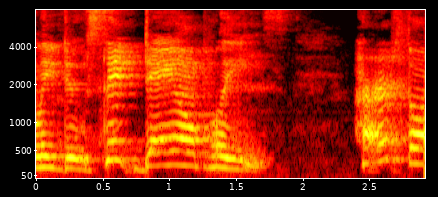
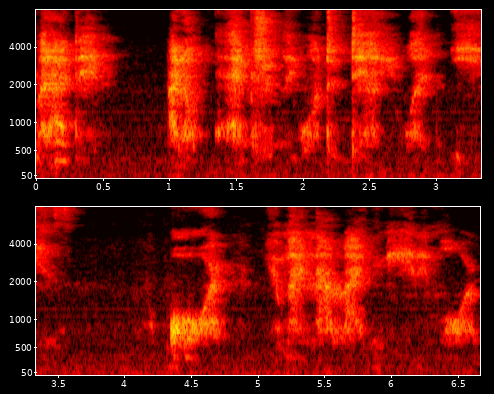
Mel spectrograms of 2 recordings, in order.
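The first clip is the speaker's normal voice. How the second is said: secretive whisper, higher and quieter; 8 semitones higher, 14 dB quieter than usual. Reading a story aloud, a character confiding a problem: whispering secretly. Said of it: "I whispered to him very secret".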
